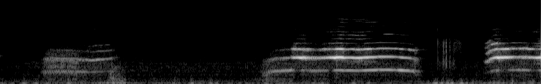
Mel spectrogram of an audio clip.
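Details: A female domestic cat gives loud, drawn-out, piercing wailing screams right after mating, said to be caused by the spines on the male's genitals. The sound is commonly heard outdoors during the spring and summer breeding season.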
